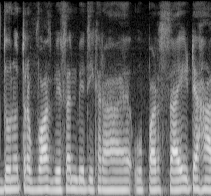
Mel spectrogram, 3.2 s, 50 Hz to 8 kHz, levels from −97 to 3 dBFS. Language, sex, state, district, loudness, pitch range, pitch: Hindi, male, Haryana, Charkhi Dadri, -15 LUFS, 145-155 Hz, 150 Hz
